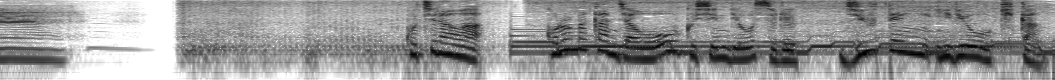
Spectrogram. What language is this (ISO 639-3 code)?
jpn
